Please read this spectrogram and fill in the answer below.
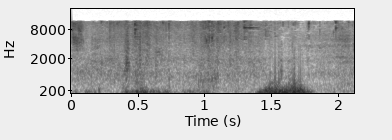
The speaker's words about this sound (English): There's a soft-shell turtle that I can see, and you can still hear my boots.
